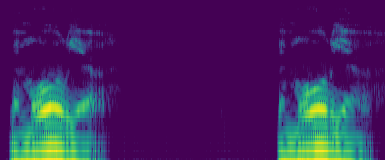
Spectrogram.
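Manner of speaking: "memorial" with MO hit harder; careful model reading of "memorial", stressed on MO; penultimate stress. Shown as a demonstration. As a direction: swell on MO in "memorial", then fall. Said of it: "stressed on the penultimate syllable".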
